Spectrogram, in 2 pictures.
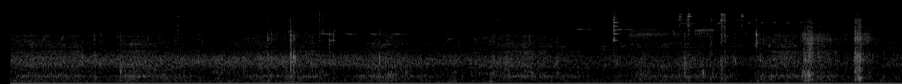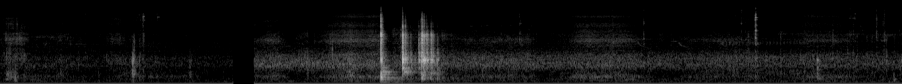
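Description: Scattered light clicks and knocks of horse tack being handled, then a quick cluster of loud metallic clinks a little past the middle from the bridle's bit and the chain lead being handled at the horse's mouth.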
